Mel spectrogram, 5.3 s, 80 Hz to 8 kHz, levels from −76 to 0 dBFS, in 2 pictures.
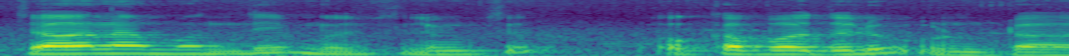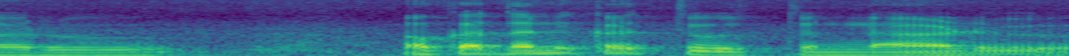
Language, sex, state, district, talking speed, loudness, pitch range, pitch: Telugu, male, Andhra Pradesh, Srikakulam, 100 wpm, -18 LUFS, 95-145 Hz, 115 Hz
